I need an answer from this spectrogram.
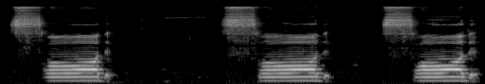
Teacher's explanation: सौद, जो जासीन का वही सौद का, बस इसको पुर करके पढ़ेंगे, मुंह भर के।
